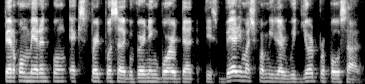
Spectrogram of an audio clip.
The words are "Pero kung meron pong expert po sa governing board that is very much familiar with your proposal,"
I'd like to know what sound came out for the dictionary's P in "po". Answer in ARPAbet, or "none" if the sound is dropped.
P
